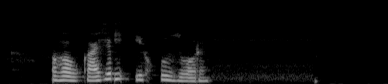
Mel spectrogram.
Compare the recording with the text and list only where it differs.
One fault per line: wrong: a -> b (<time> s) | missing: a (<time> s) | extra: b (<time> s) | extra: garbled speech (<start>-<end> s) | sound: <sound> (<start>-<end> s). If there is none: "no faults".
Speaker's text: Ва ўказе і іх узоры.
no faults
